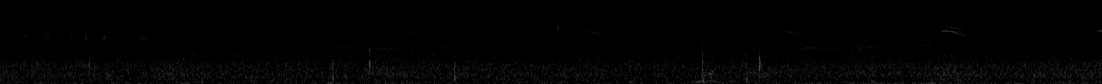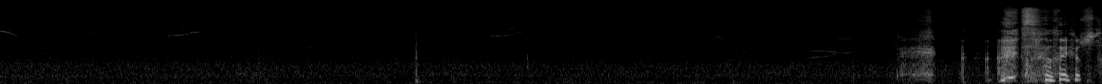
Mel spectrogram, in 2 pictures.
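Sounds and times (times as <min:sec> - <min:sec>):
faint bird chirps: 0:17.7 - 0:19.8.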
